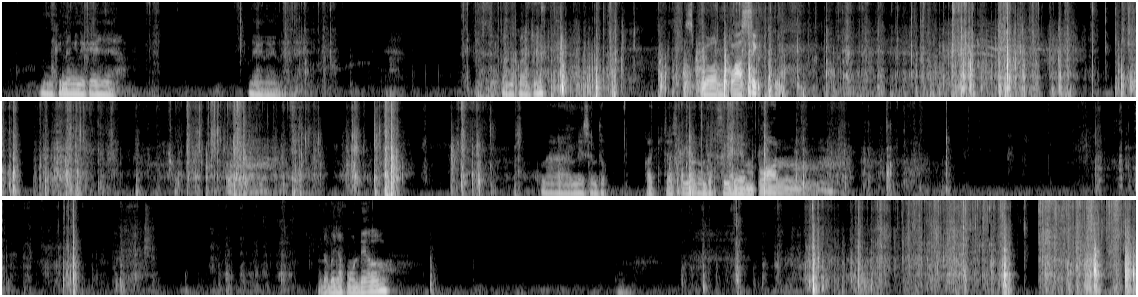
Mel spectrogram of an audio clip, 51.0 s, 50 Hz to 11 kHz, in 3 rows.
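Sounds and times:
cardboard ripping and crinkling: 6.9 - 18.7, 46.0 - 51.0.

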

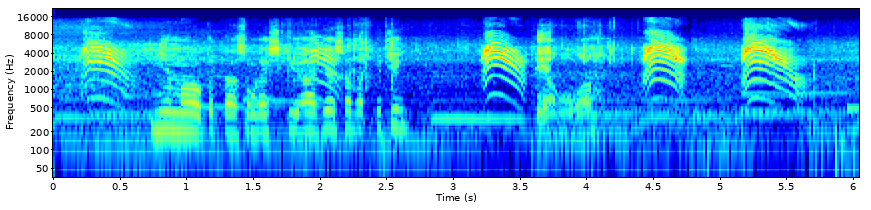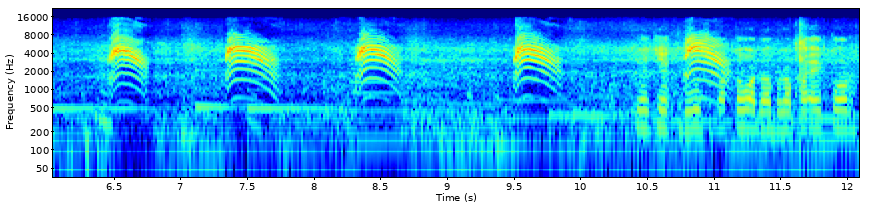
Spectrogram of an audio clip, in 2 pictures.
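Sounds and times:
kitten meowing loudly: 0.2 - 0.7, 1.8 - 2.2, 3.2 - 3.6, 4.4 - 5.7, 6.4 - 8.7, 9.5 - 9.9, 10.7 - 11.2.

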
